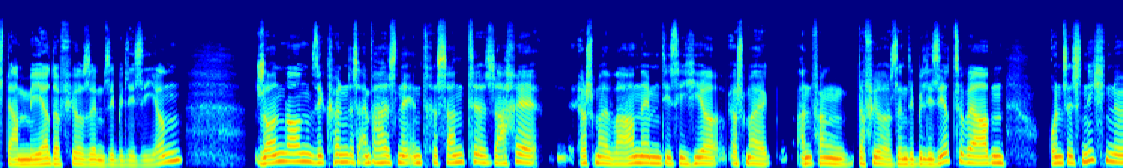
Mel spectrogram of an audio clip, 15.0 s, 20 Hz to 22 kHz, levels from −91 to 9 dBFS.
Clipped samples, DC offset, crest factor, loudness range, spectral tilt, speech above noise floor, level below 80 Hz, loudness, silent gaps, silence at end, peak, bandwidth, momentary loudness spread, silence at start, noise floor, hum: under 0.1%; under 0.1%; 14 dB; 2 LU; -6.5 dB/octave; 32 dB; -72 dBFS; -22 LUFS; 3.29-3.37 s, 13.84-13.97 s; 0 s; -8 dBFS; 12.5 kHz; 8 LU; 0 s; -53 dBFS; none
